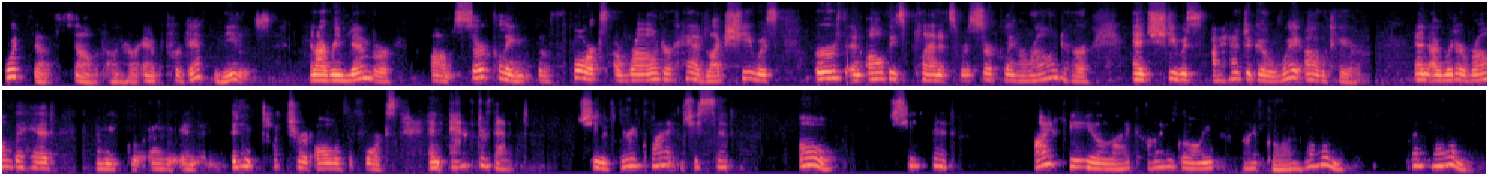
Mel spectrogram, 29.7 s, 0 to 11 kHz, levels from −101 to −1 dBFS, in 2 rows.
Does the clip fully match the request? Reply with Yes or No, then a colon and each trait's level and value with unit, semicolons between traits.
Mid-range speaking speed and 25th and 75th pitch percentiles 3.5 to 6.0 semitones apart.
Yes: average, 165 wpm; average, 4.6 semitones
